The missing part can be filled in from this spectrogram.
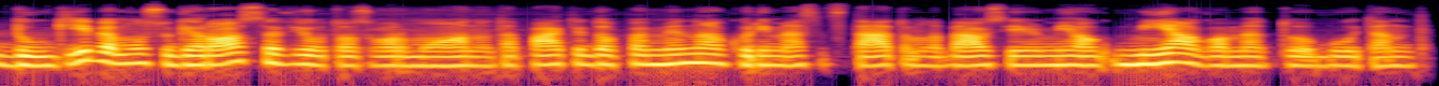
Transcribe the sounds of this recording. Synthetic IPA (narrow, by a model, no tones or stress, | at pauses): d̪ɐʊɡʲiːbʲɛmuːsuːɡʲɛɾoːsɐʋʲjɛʊt̪oːsɣoɾmoːnot̪ɑːpɑːt̪ʲiːd̪oːpɐmʲɪnɐkʊɾʲiːmʲɛsɐt̪ʲst̪ɑːt̪oːmlˠɐbʲɛʊsʲɛɪmʲimʲiɛɡoːmʲɛt̪ʊbuːt̪ʲɛnt̪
